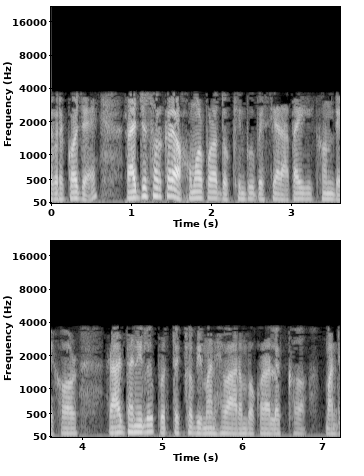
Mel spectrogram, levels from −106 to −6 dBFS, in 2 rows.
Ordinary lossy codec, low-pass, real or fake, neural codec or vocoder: AAC, 32 kbps; 3.6 kHz; real; none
